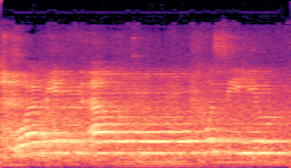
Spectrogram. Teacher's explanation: Dengungnya deketin ke makhraj fa-nya. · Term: ikhfa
